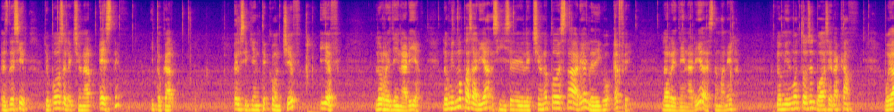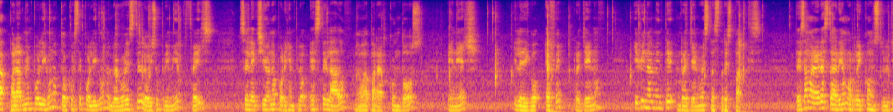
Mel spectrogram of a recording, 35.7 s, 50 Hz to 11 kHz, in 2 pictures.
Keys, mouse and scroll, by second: 1.0 click, 1.9 click, 2.4 middle click, 3.6 shift+click, 5.2 middle click, 6.1 f, 6.5-8.0 middle drag, 8.2-9.0 scroll up 1, 9.0 click, 10.1 shift+click, 11.3 shift+click, 12.3 f, 12.7 middle click, 13.4-13.9 scroll down 2, 13.6 middle click, 14.1 shift+middle click, 14.5 shift+scroll down 1, 14.6 middle click, 15.6 shift+middle click, 16.1 shift+scroll down 1, 16.7 scroll up 1, 16.9 middle click, 18.2 3, 18.8 click, 19.3 middle click, 19.8 shift+click, 20.7 Delete, 24.3 click, 25.4 click, 26.1 click, 27.6 shift+click, 28.8 f, 30.0 click, 30.6-31.8 ctrl+drag, 32.7 f, 33.0 middle click, 33.2-33.5 scroll down 2, 33.7 middle click, 34.4 click, 34.7 scroll down 2, 35.0 middle click.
